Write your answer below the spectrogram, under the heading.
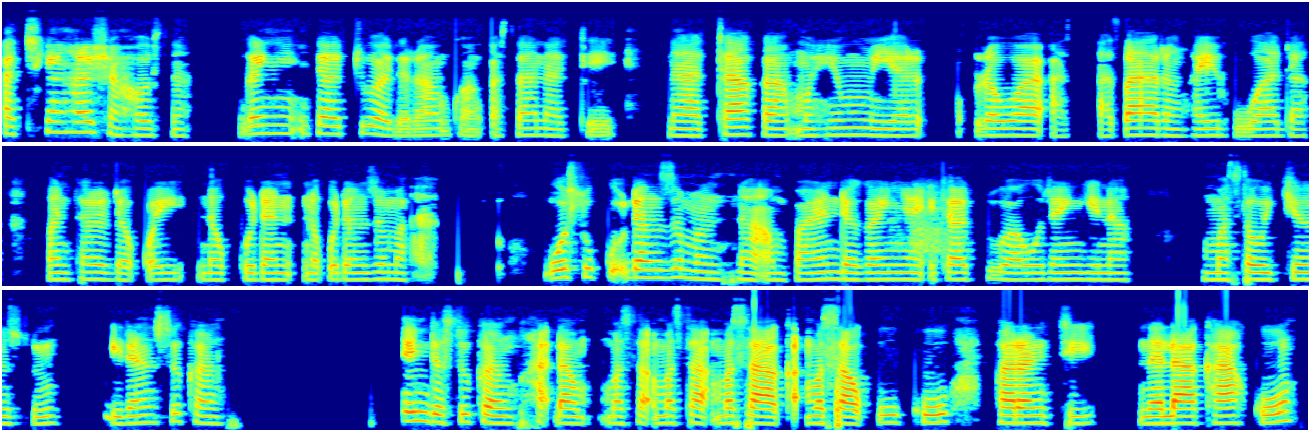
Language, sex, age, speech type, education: Hausa, female, 46-60, spontaneous, tertiary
